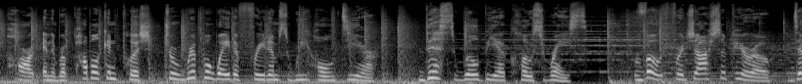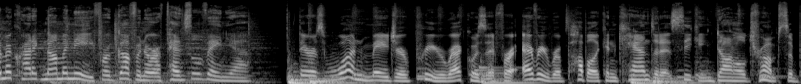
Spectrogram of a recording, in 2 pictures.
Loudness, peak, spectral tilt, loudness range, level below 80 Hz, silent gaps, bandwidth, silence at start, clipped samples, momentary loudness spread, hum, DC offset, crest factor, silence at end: -22 LUFS; -4 dBFS; -4.5 dB/octave; 2 LU; -36 dBFS; none; over 20 kHz; 0 s; under 0.1%; 6 LU; none; under 0.1%; 18 dB; 0 s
